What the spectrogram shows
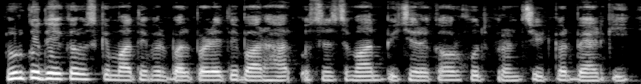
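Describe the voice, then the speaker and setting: A woman reading a romance novel aloud as narrator, steady with small slips and restarts. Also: lowish voice.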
